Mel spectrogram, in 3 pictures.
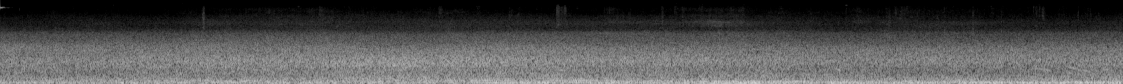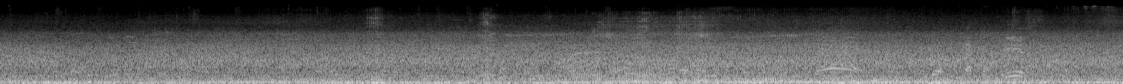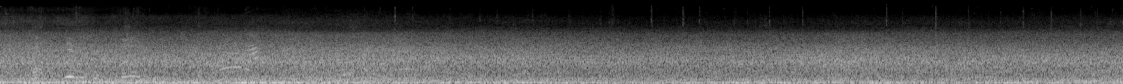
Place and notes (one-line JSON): {"title": "Sao Paulo, Liberdade, crossing the bridge from north to south", "latitude": "-23.56", "longitude": "-46.64", "altitude": "762", "timezone": "Europe/Berlin"}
